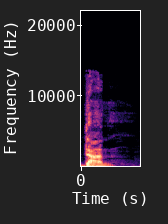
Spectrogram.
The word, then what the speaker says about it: Dan: So this is the tribe of Dan, or of Don, D-A-N, would have been pronounced Don.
